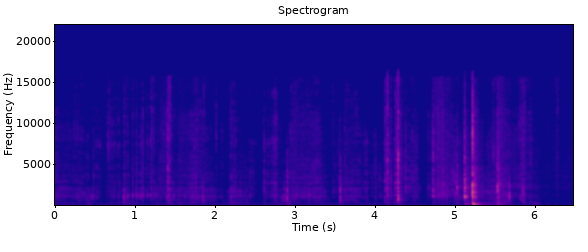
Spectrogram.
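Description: Scissors snipping a thin sliver off the edge of a paper envelope, a string of quiet, close crisp cuts and crinkles, irregular and sparse, with one sharper snap near the end.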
